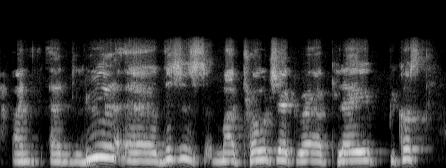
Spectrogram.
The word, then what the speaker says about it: Lüül: It's I know it's unusual because it's a U with the 2 points, and it's Lüül.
